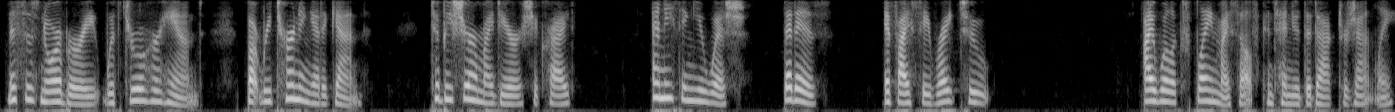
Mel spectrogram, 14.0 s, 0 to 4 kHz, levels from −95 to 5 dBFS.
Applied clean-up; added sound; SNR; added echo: none; none; none; none.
